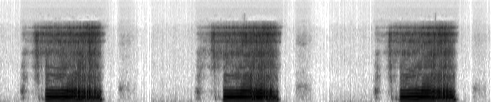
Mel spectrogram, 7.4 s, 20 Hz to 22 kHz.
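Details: Three loud, rattling, voiced snores on in-breaths, about 23 a minute, with quiet breathing between, in a quiet room, from a woman recorded during sleep; typical snoring.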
